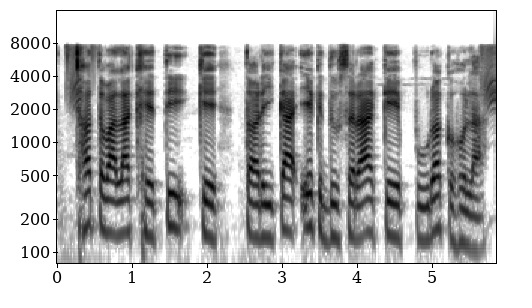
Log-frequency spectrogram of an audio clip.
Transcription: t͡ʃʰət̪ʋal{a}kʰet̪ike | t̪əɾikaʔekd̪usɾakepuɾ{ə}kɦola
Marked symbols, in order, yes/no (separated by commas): yes, yes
